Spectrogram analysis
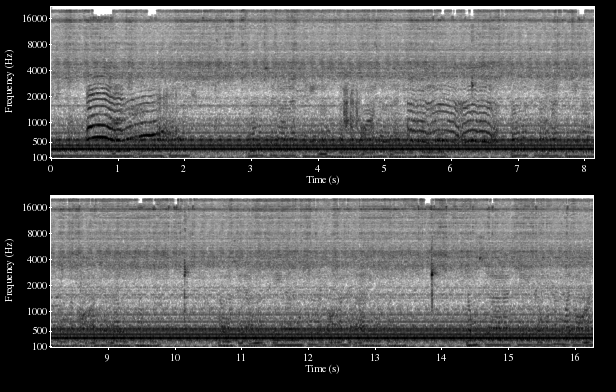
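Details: Nebulizer compressor running for a child given a nebulizer treatment because of a cough; steady, loud mechanical hum throughout, with faint child voice sounds early on.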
